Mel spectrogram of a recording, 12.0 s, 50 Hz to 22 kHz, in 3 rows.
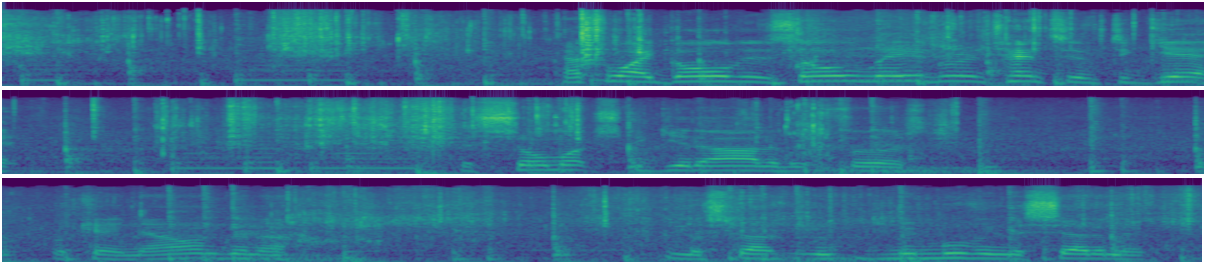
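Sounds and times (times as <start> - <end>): wet stones clicking in metal pan: 0.0 - 6.9
creek water trickling: 0.0 - 12.0.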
